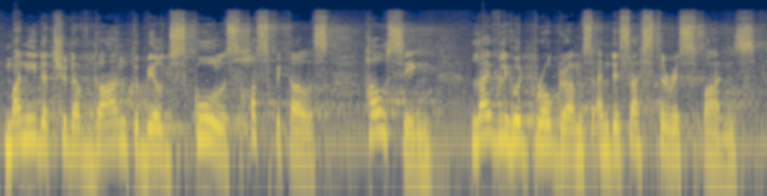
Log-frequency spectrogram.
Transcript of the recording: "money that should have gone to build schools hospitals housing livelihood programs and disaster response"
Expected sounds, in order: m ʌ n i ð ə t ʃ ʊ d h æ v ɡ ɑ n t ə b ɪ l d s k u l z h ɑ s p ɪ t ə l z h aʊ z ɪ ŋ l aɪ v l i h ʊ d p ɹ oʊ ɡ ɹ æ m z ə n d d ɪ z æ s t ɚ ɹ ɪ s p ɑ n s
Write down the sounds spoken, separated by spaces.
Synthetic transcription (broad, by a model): m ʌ n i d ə t ʃ ʊ d h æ v ɡ ɑ n t ə b ɪ l d s k u l s h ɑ s p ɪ t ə l s h aʊ s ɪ ŋ l aɪ v l i h ʊ d p ɹ oʊ ɡ ɹ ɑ m s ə n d d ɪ s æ s t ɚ ɹ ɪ s p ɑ n s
